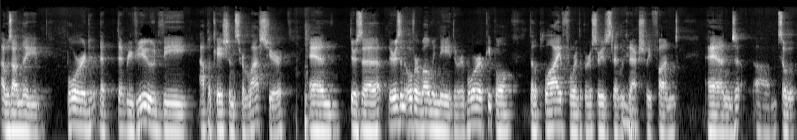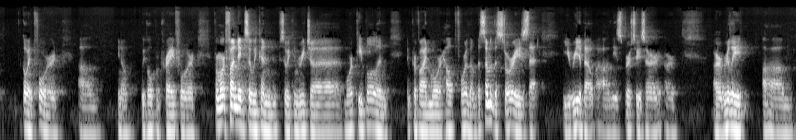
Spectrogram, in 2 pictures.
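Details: Two men who stutter in a podcast interview, one of them a speech-language pathologist; word repetitions are heard; stuttering.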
